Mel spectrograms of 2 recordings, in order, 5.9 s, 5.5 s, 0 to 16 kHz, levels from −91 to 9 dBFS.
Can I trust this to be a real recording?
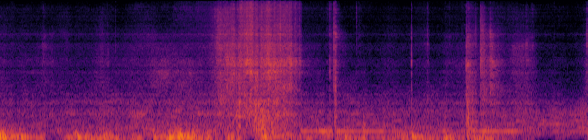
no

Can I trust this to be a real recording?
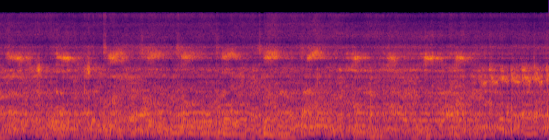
no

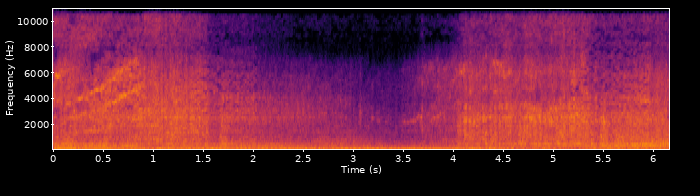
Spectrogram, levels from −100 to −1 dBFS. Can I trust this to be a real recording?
no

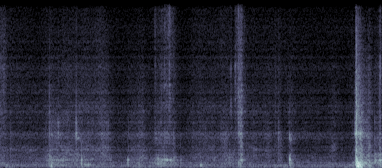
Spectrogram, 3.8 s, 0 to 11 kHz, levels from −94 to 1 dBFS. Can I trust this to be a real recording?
no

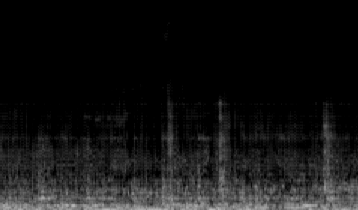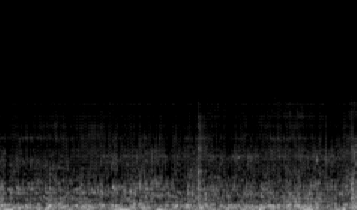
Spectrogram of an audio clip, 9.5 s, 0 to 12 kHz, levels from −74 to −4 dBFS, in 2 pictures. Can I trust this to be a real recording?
no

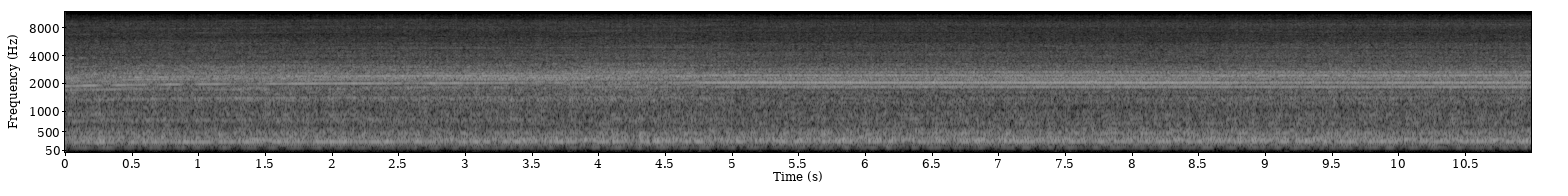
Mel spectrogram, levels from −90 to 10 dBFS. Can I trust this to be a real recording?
yes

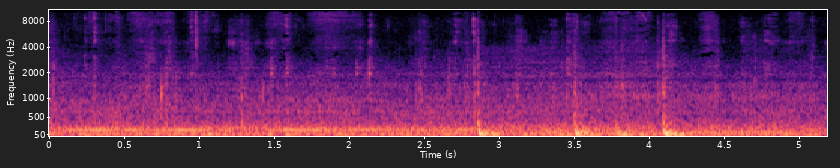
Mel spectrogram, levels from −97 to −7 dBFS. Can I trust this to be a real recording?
yes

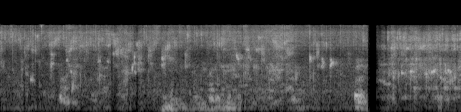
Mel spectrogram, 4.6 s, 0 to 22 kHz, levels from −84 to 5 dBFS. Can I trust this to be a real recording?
no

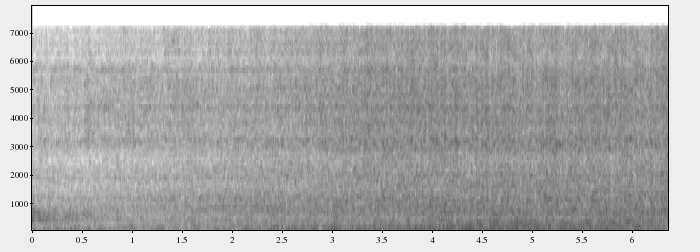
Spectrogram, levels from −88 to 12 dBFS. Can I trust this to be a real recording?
no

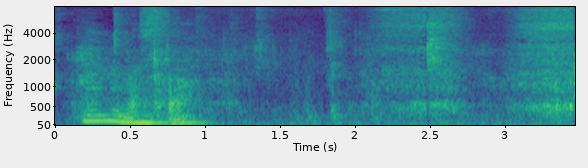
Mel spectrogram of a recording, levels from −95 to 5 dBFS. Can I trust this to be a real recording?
yes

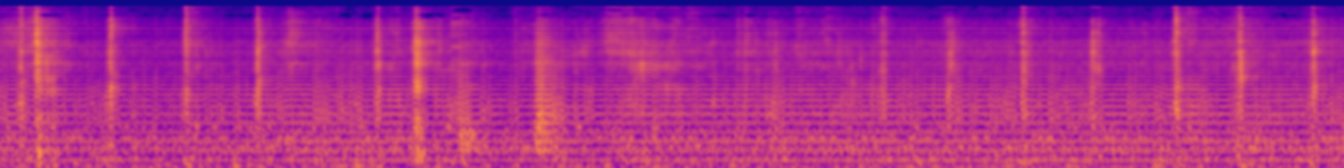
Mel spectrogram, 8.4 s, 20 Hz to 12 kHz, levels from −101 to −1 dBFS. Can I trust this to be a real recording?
no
